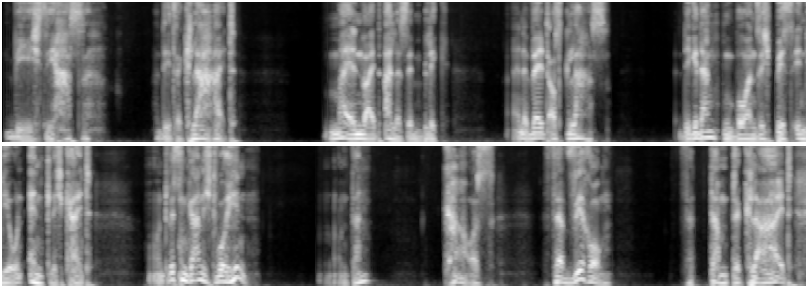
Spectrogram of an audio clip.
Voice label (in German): Feature Monolog; Klarheit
